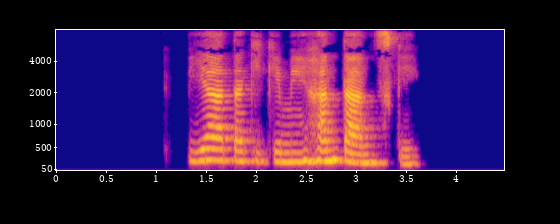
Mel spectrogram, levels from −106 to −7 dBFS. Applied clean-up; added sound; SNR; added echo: none; none; none; none.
